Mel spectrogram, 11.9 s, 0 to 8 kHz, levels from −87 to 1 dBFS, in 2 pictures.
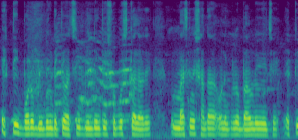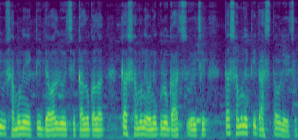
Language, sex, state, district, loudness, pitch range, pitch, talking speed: Bengali, male, West Bengal, Malda, -17 LUFS, 120-135 Hz, 125 Hz, 155 wpm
